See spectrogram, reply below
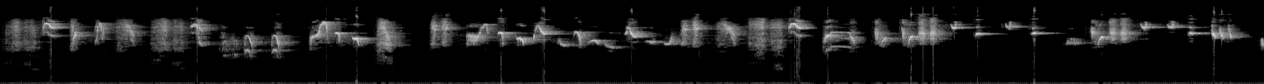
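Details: Long-tailed shrike delivering a packed medley of mimicked birdsong, fast chirps, slurred whistles and buzzy trills tumbling together continuously.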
